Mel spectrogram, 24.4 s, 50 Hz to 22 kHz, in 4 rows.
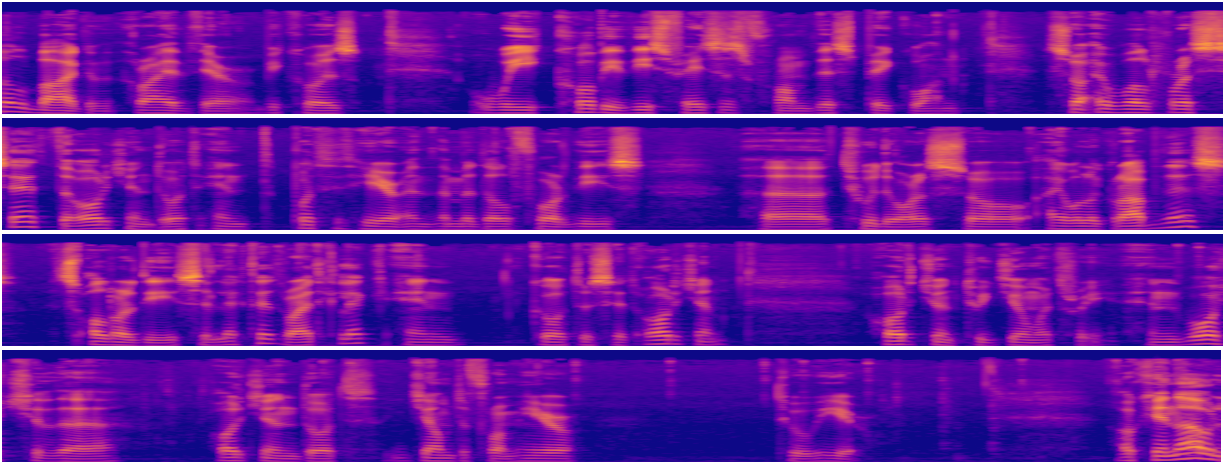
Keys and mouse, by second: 5.8 middle click, 8.2 middle click, 11.2 middle click, 13.5-18.1 right drag, 23.4-23.8 middle drag.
